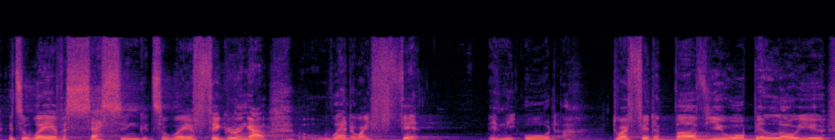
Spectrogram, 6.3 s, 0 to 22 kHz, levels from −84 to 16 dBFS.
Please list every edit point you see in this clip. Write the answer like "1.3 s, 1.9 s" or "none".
none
